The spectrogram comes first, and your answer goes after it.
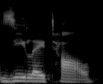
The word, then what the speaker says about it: xylitol: One artificial sweetener that should not be used with dogs is xylitol, pronounced zylleal.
